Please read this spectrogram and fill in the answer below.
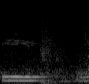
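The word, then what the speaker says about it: בּ: That's a dot here, which will make it be the letter bet or bet. And this Hebrew letter makes a B sound, b.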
